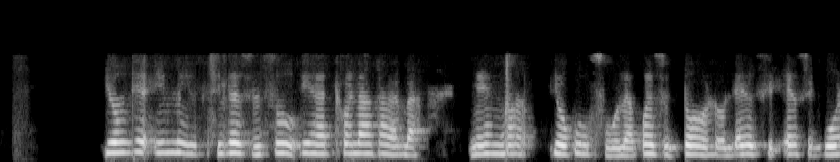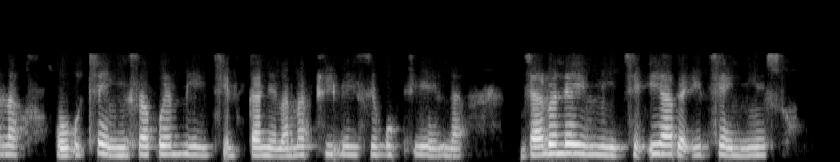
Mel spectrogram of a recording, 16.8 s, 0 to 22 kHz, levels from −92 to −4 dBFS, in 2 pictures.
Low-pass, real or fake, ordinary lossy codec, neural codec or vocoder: 5.4 kHz; fake; Opus, 32 kbps; codec, 16 kHz in and 24 kHz out, 0.6 kbps, FireRedTTS-2 codec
